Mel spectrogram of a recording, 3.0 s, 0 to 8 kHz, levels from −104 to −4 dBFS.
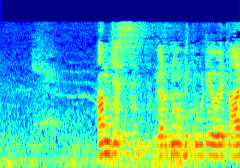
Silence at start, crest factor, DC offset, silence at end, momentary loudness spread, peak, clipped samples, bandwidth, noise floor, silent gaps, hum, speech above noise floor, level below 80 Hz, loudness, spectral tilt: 0 s; 20 dB; under 0.1%; 0 s; 24 LU; -8 dBFS; under 0.1%; 5.8 kHz; -48 dBFS; none; none; 23 dB; -48 dBFS; -27 LUFS; -11 dB/octave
